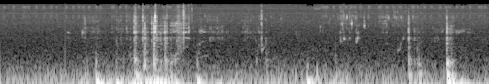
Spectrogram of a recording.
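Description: Kayak paddling: knocks and clunks on the plastic hull and paddle splashes in the water, with a quick cluster of knocks about two seconds in and a sharp clunk near the end.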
